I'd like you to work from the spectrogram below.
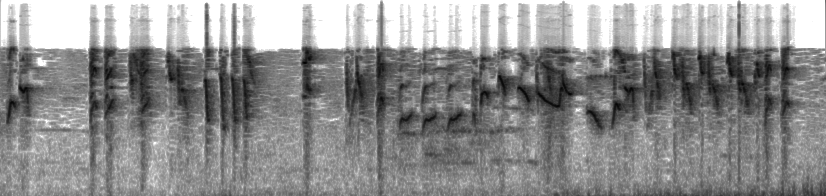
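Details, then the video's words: Two Oriental magpie-robins competing in song, giving sharp clicks and chips that build into a dense, fast stream of varied whistles, with low rumbling noise in the background. "Sepasang kacer sedang beradu kicauan"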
